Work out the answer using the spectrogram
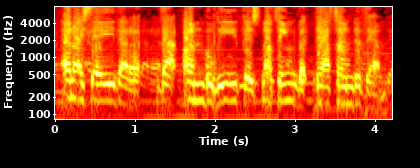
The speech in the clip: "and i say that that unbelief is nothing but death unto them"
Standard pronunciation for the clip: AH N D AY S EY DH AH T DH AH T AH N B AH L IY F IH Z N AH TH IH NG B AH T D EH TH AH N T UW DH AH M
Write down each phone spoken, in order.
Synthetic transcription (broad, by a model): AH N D AY S EY DH AH T DH AH T AH N B AH L IY F IH Z N AH TH IH NG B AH T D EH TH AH N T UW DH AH M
